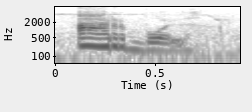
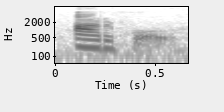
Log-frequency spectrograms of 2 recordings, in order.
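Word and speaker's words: árbol: vocabulary a as in arbol arbol arbol means tree the accent is on the a and so we emphasize that syllable and we say arbol what about the word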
